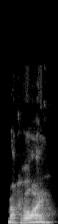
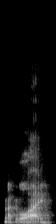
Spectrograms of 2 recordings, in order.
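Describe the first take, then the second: First: Said in the usual way. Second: Whispered. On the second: Real, not acted.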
